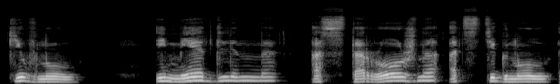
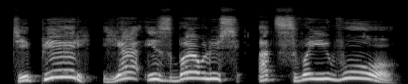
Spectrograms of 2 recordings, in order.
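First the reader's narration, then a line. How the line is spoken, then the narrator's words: Shouted. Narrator (Russian): крикнул он Смоку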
